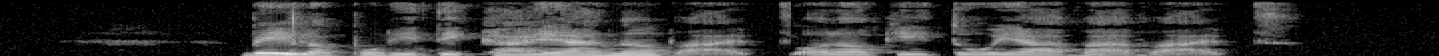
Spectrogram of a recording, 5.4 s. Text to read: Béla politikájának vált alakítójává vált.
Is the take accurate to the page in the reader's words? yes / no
yes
